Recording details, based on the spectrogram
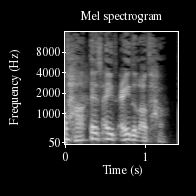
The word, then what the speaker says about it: Eid al-Adha: It's called the Festival of Hadaa. You've got a different pronunciation, I know. – Eid al-Adha.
